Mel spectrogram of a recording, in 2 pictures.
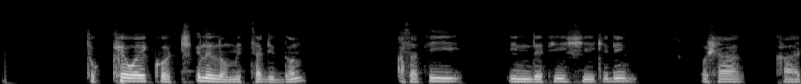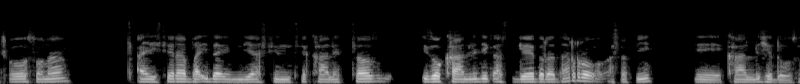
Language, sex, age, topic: Gamo, male, 25-35, agriculture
